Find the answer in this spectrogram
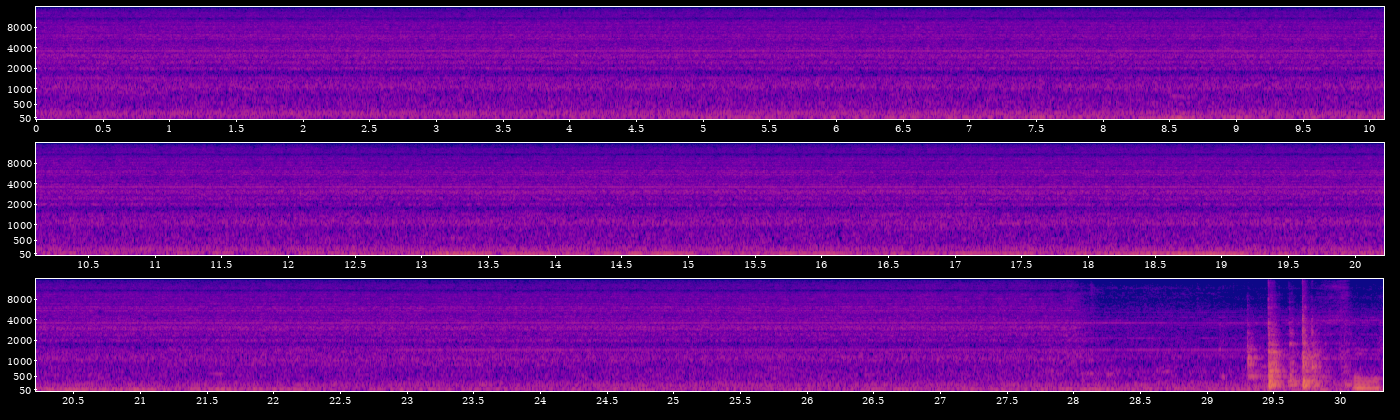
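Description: Hot air rework station blowing a steady hiss onto a newly placed chip, heating it until its solder melts. The hiss drops away about two seconds before the end.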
